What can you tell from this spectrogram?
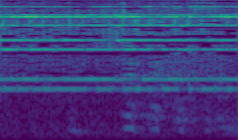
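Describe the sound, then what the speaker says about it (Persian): Telephone bell ringing on a comedy TV studio set, a steady electronic ring filling the brief moment, moderately loud with no talk over it. "وای تلفن."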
